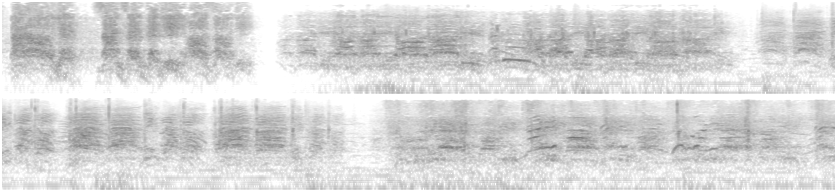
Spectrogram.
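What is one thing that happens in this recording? A large crowd chants together outdoors.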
